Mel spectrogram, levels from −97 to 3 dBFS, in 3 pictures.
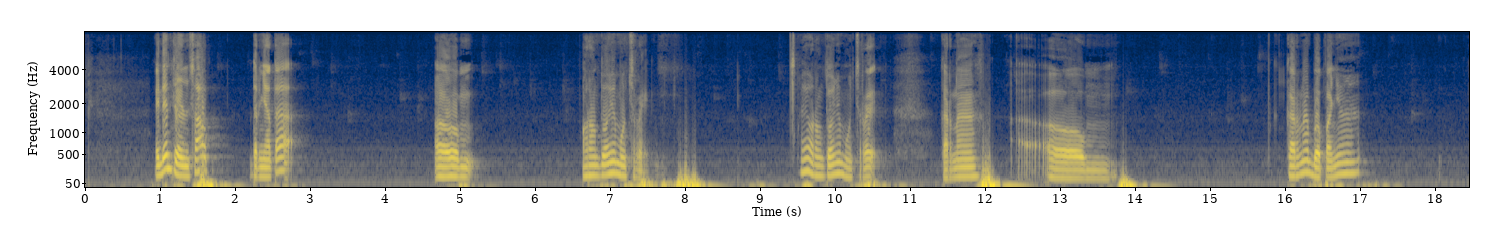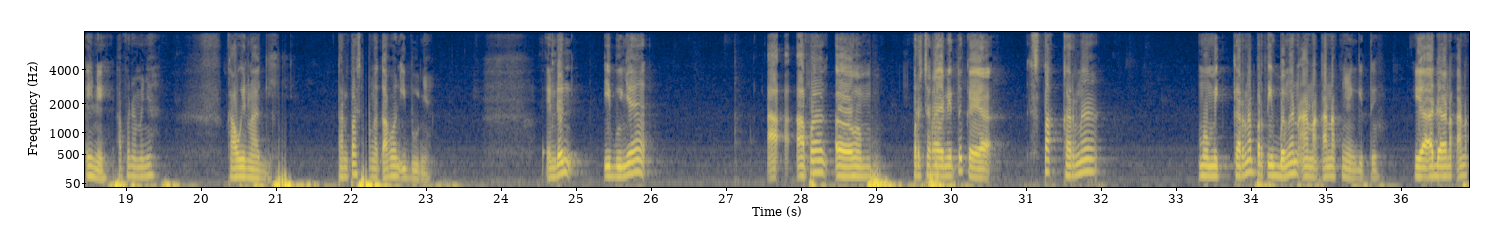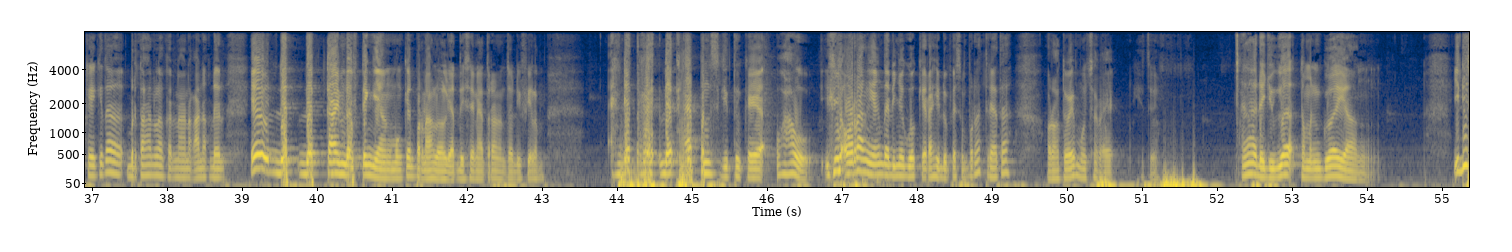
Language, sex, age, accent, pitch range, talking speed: Indonesian, male, 20-39, native, 100-145 Hz, 105 wpm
